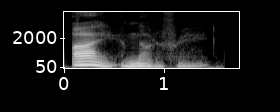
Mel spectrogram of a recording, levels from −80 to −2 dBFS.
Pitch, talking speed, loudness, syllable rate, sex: 100 Hz, 135 wpm, -18 LUFS, 3.7 syllables/s, male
